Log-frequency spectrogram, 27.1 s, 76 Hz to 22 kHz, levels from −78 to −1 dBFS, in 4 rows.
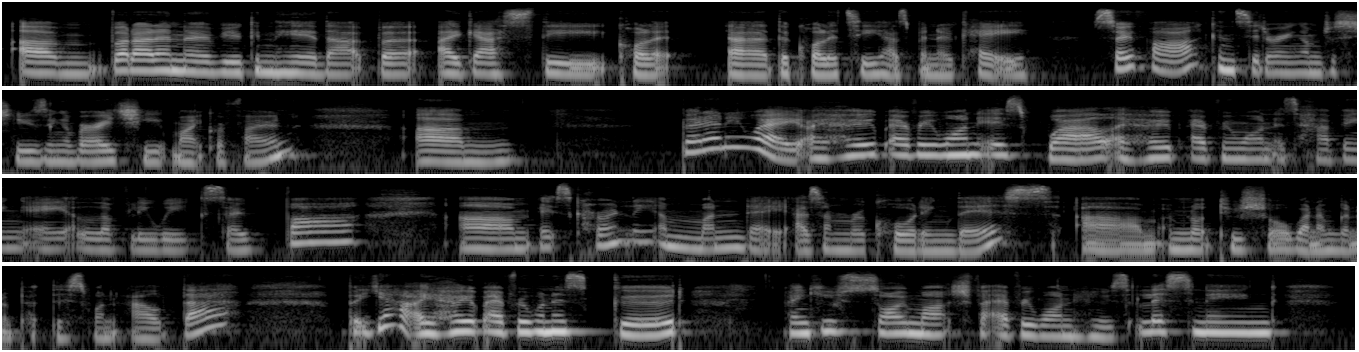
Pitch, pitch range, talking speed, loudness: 200 Hz, 175-250 Hz, 195 wpm, -33 LUFS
